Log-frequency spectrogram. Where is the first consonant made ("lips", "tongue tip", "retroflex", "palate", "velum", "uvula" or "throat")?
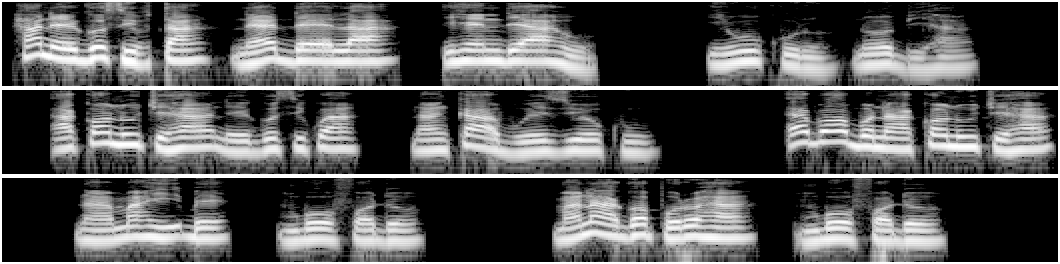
throat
